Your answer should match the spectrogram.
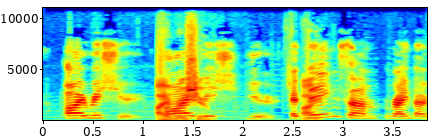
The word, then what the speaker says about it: Irishu: Irish-U.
